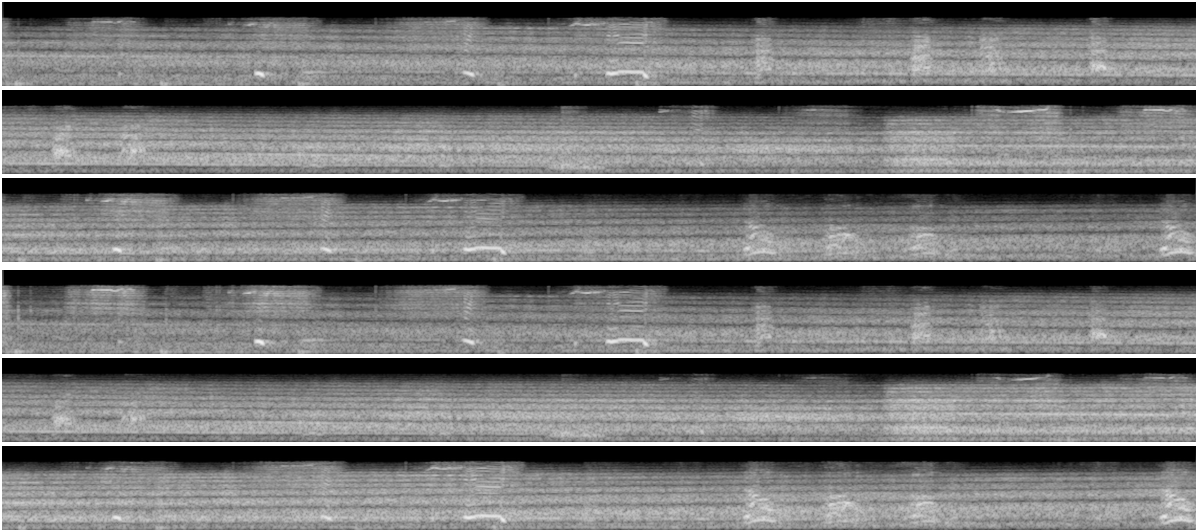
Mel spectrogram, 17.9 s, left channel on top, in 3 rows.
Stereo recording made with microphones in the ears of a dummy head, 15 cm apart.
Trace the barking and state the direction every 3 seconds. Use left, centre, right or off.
right, left, left, left, centre, right.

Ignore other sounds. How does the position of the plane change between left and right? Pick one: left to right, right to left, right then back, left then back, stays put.
left to right.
